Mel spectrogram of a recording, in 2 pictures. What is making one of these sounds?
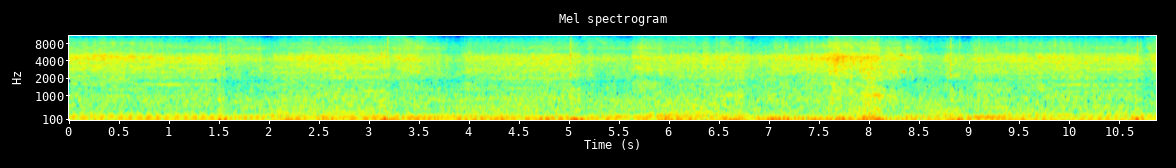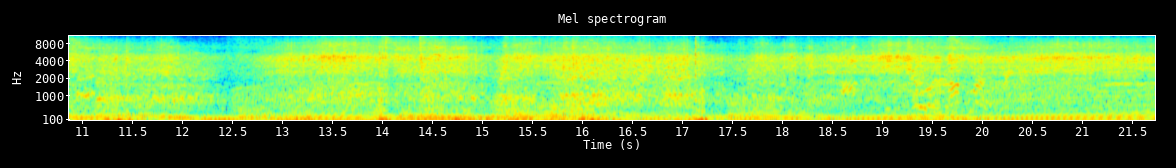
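A car engine roars and revs up and down as it speeds along.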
